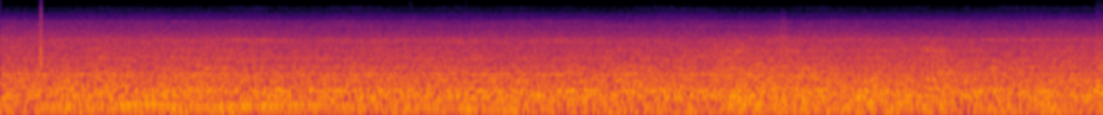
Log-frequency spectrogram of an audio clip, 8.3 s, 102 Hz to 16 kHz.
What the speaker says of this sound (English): We have a 777 starting up.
